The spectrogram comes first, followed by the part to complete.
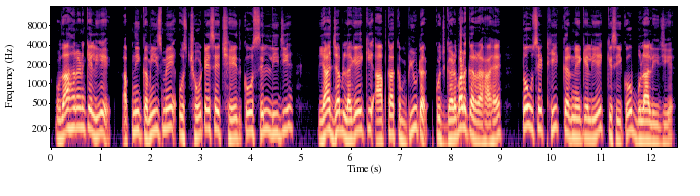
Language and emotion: Hindi, neutral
